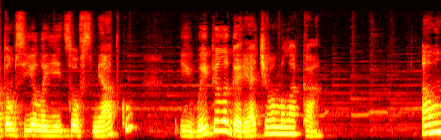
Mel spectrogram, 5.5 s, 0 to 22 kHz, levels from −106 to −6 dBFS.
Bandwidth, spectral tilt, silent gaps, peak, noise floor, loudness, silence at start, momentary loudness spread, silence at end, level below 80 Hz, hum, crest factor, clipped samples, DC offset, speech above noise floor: 14.5 kHz; -7 dB/octave; none; -4 dBFS; -54 dBFS; -21 LUFS; 0 s; 12 LU; 0 s; -72 dBFS; none; 16 dB; under 0.1%; under 0.1%; 35 dB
